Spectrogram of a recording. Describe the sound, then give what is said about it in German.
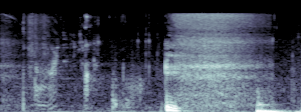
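A sip of a drink: a soft, airy slurping draw that lasts about a second ends in a low, dull gulp, faint and heard without talking. “Jetzt muss ich schon einen Schluck trinken.”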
